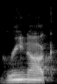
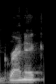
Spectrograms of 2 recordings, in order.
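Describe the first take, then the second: First: Greenock said as GREEN-ock, long ee and full ock; mispronounced Greenock. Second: Greenock said as GREN-ick, short e and ick ending; alternative pronunciation. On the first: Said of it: "I'm sure I'm saying it wrong". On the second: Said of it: "or something like that?". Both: Shown as a demonstration.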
